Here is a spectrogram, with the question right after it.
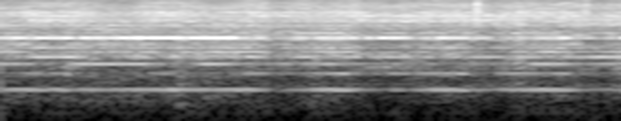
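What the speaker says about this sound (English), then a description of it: "Hit it with the vacuum a little bit on the top." A vacuum cleaner runs steadily with a constant whine and hum while it cleans the top of a microwave, nearby and fairly loud, with no talking.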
